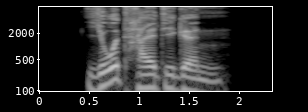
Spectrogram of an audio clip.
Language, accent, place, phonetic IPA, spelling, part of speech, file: German, Germany, Berlin, [ˈjoːtˌhaltɪɡn̩], jodhaltigen, adjective, De-jodhaltigen.ogg
- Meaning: inflection of jodhaltig: 1. strong genitive masculine/neuter singular 2. weak/mixed genitive/dative all-gender singular 3. strong/weak/mixed accusative masculine singular 4. strong dative plural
